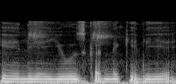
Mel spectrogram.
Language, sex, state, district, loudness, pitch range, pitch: Hindi, male, Bihar, Vaishali, -15 LUFS, 120-130 Hz, 125 Hz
